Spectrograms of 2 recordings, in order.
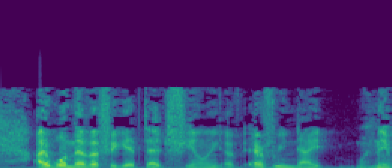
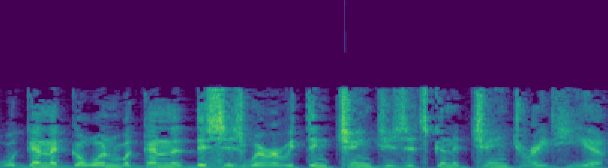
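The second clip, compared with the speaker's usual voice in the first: rural hillbilly-style voice. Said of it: "in that voice".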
